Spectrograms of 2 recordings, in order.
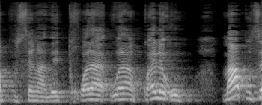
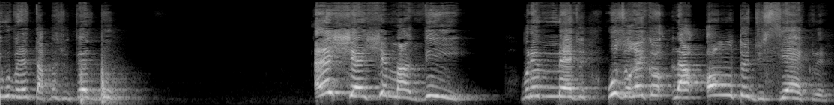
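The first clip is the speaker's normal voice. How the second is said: raised, loud scolding; heated rant; 7 semitones higher, 4 dB louder than usual. Real, not acted. Scolding her critics on Facebook, loud and heated. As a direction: call them out, heated and high.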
